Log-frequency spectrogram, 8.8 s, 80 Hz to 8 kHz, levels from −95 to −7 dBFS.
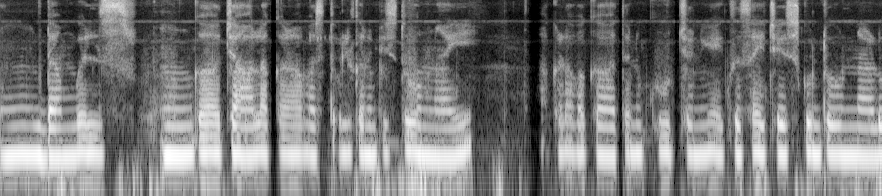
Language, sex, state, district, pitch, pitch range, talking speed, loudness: Telugu, female, Andhra Pradesh, Annamaya, 210 Hz, 205-215 Hz, 95 wpm, -17 LUFS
